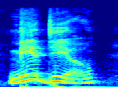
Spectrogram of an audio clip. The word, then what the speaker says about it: Mia Dio: Mia Dio, is that how you say it? – Yes.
